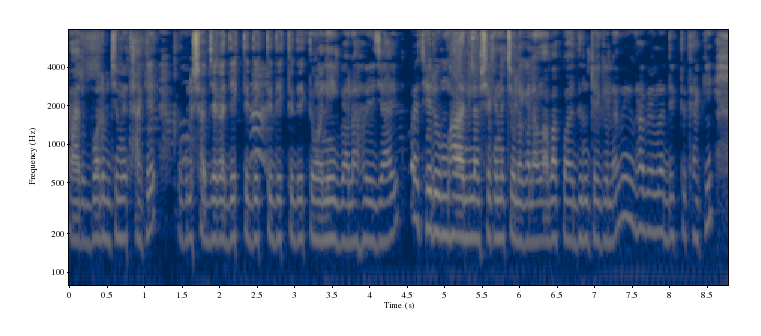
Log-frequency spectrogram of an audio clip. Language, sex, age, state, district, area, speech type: Bengali, female, 30-45, West Bengal, Dakshin Dinajpur, urban, spontaneous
